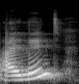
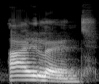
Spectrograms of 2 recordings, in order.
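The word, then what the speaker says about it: island: অর্থাৎ তোমাদের এটাও মাথায় রাখতে হবে, আমরা বলার সময় বলবো আইল্যান্ড, এবং লেখার সময় কি লিখবো? ইজ, IS ইজ LAND। অর্থাৎ প্রথমেই হবে ইজ, তারপরে হবে ল্যান্ড। সেটাকে আমরা বলবো উচ্চারণ করার সময় কি বলবো? আইল্যান্ড।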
